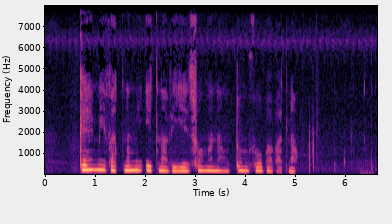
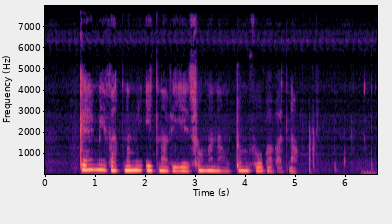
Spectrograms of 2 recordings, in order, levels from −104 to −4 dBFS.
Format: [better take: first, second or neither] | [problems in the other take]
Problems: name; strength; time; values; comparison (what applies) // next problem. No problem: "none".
first | room echo; dies away in 0.2 s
